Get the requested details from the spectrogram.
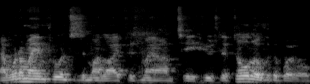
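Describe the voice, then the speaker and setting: With a Cardiff accent, a man speaks at a medium pitch with ordinary pitch variation. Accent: Welsh (Cardiff). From Wales, Cardiff. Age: 40s. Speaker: police community support officer, travel vlogger. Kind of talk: casual live stream Q&A chat.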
